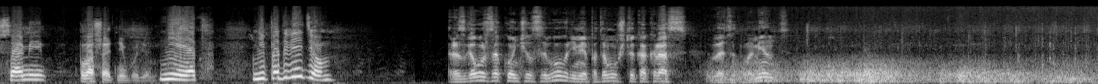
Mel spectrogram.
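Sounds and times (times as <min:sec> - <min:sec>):
speech: 0:00.1 - 0:03.4, 0:04.5 - 0:08.7
heavy rain during a rural downpour: 0:06.6 - 0:10.9
rolling thunder: 0:07.0 - 0:10.9.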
